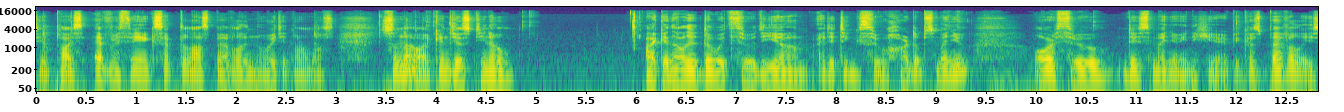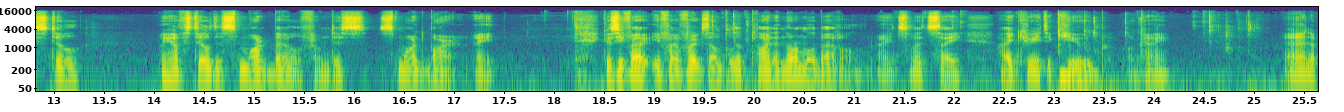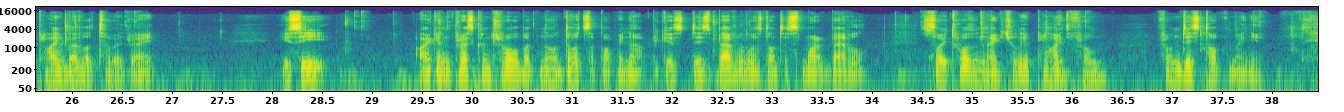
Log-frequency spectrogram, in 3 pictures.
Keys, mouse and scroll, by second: 0.0 shift+middle click, 0.5-1.8 scroll down 3, 1.8-2.6 scroll up 2, 2.8 middle click, 3.2 scroll up 2, 3.6 shift+middle click, 3.9 click, 4.0 q, 10.5 ctrl+click, 18.4-19.3 scroll down 7, 19.3 middle click, 19.8 shift+a, 23.0 g, 24.7 shift+middle click, 25.0-25.9 scroll up 3, 25.9 q, 29.7 click, 32.5 middle click, 34.4 click, 35.1 x, 35.7 x, 37.2 shift+middle click, 37.8 click, 38.2 middle click.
